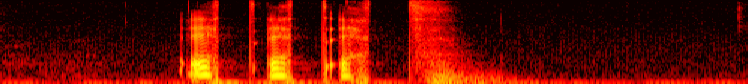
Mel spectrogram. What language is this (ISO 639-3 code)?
nor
